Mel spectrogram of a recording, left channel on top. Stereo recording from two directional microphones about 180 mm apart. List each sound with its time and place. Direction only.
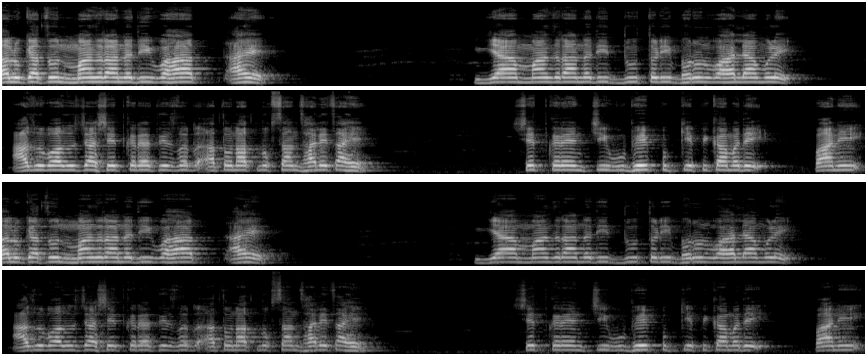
0.0 s a sound: 20° left (ahead or behind)
4.7 s speech: 20° left (ahead or behind)
13.7 s speech: 20° left (ahead or behind)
